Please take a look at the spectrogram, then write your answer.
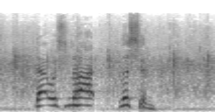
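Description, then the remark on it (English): An audience claps steadily, the scattered clapping forming a continuous wash of noise while a few voices call out loudly over it. “that was not to produce a clapping response from you.”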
